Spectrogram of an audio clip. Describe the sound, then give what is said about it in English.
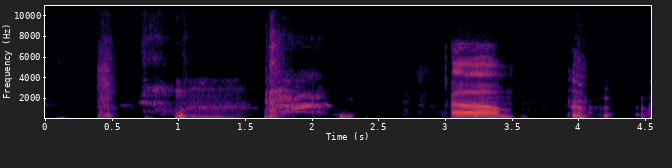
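A string of harsh coughs and throaty clearing sounds, loud, from a person who has COVID, coming in uneven bursts with short pauses, including one longer strained, voiced hack near the end. “niggas coughing and shit.”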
